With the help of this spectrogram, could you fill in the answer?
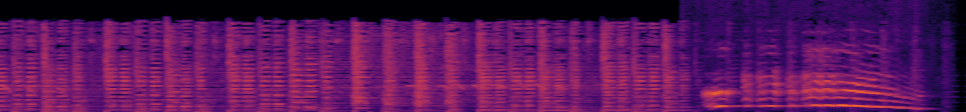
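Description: Upbeat rhythmic music plays in a video from a mission trip, then gives way to a loud, drawn-out rooster crow near the end, its pitch holding and then falling away.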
